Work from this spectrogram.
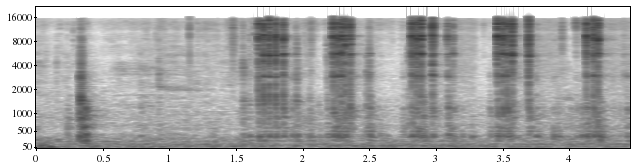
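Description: Ring spanner working a nut on the fuel pump of a Fiat 500, giving a few short metallic ratchet-like clicks and scrapes in irregular bursts, close and fairly quiet, with no talking.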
